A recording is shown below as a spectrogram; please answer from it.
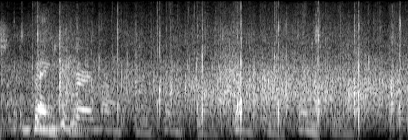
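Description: Audience applause for a speaker at a talk on soil, soul and society, steady dense clapping throughout, with a voice speaking briefly over it.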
